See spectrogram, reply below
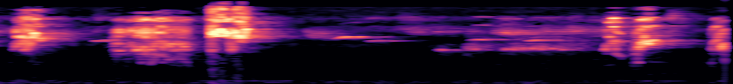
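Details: Javan myna used as a lure for loud singing: a few harsh buzzy bursts, then thin drawn-out whistles and squeaky notes, ending in another rasp.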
